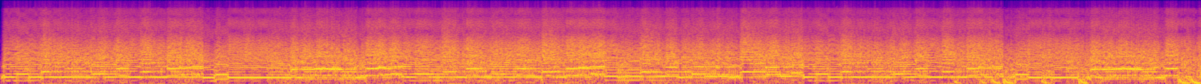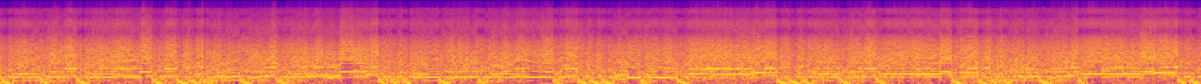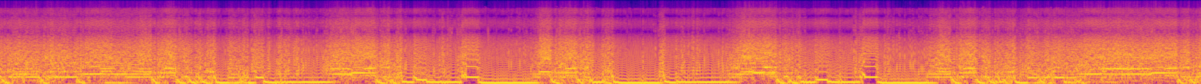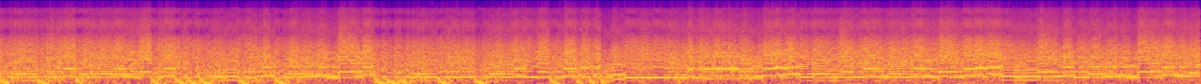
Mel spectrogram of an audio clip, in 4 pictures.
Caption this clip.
LOUD!!!
so basically i edited my most popular song, sunrise, until i killed it. yes.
